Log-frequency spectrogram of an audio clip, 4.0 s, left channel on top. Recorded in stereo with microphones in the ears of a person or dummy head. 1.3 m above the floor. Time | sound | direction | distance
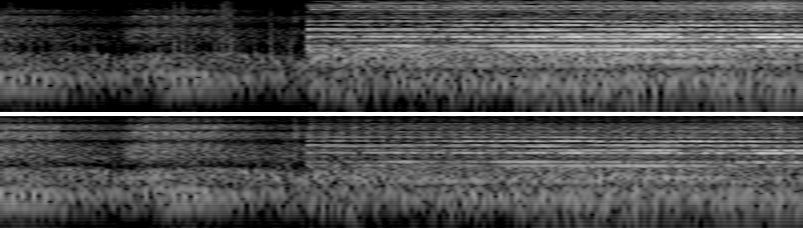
0.0 | an engine running | 45° right (ahead or behind) | ?
1.5 | a car horn | 45° left (ahead or behind) | ?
